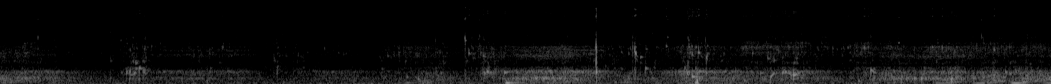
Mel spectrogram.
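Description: Muffled underwater water noise heard through a sealed GoPro dive housing as the camera moves through shallow water. It gets louder about four seconds in, and a few sharp clicks come about five, six and seven seconds in.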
